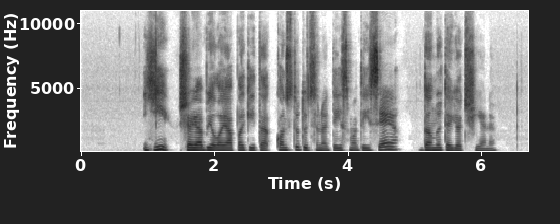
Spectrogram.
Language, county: Lithuanian, Klaipėda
